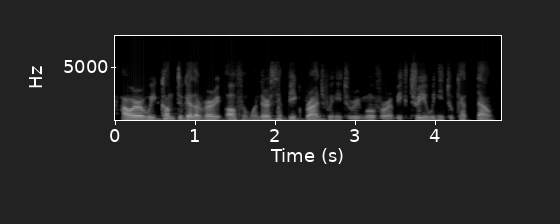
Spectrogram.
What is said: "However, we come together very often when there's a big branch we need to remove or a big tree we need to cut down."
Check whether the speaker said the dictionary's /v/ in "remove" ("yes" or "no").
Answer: yes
